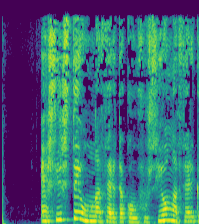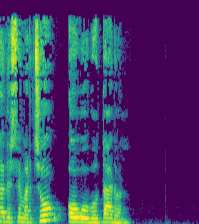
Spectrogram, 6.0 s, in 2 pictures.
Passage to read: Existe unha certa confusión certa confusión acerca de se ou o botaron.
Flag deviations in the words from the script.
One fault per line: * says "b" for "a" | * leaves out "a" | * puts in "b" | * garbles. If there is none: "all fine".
* leaves out "certa confusión"
* puts in "marchou"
